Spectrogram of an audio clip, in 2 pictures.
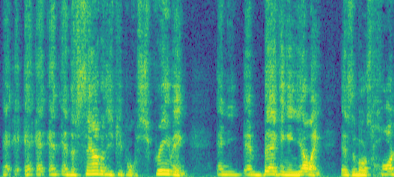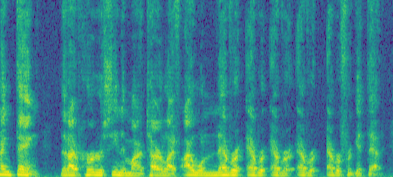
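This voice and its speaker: A man's voice: fairly high pitch, brisk. A middle-aged man talking earnestly to his viewers in a vlog monologue, repeating words and restarting sentences often. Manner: earnest, repetitive, with frequent restarts. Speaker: vlogger. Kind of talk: emotional monologue to camera.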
